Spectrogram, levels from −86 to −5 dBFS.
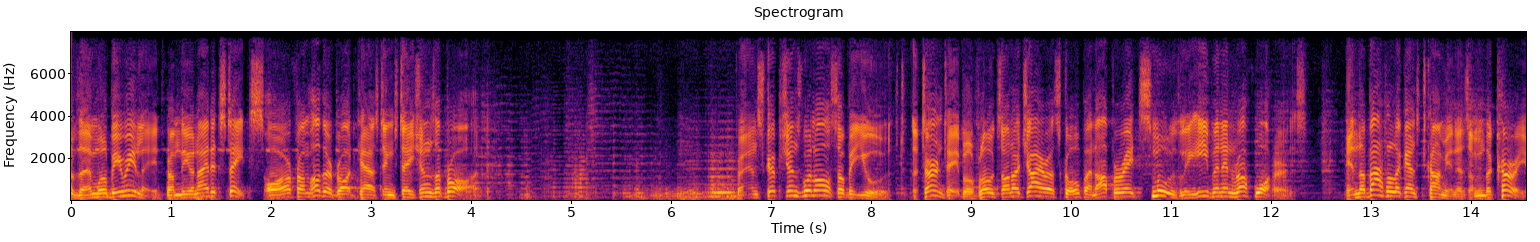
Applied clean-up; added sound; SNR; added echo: neural mask model RNNoise.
